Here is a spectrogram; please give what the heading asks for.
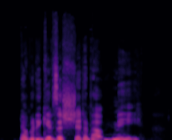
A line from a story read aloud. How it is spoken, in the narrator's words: she said bitterly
